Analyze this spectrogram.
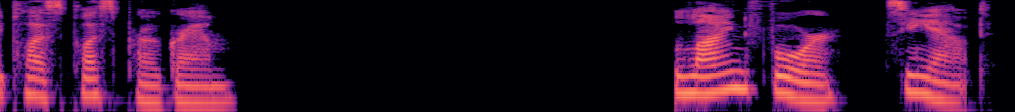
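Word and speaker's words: cout: point of any c plus program line four C out pronounce c out is an object used together with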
